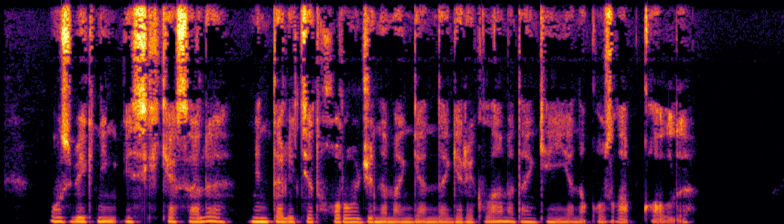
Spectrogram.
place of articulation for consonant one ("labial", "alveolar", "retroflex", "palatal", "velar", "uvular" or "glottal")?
alveolar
